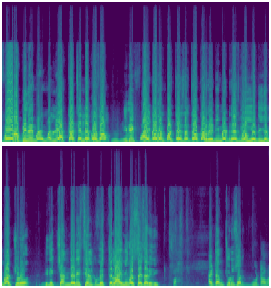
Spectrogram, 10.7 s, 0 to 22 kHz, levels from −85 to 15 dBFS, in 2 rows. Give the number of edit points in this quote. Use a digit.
1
